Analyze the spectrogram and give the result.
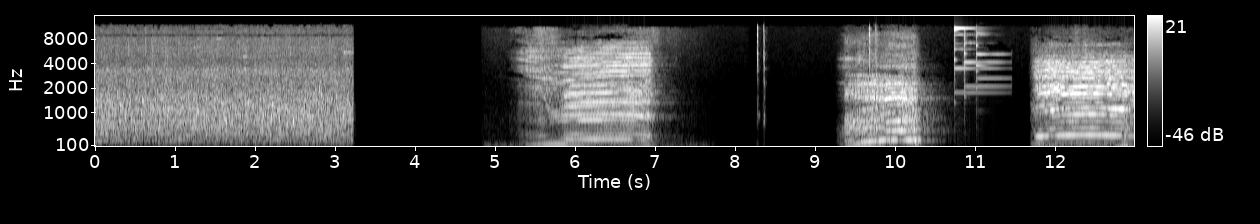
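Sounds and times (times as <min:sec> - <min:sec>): cow mooing: 0:05.2 - 0:07.3, 0:09.3 - 0:10.6, 0:11.7 - 0:12.9
bright ding: 0:10.7 - 0:11.5.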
